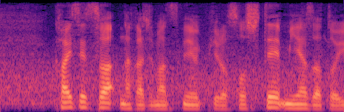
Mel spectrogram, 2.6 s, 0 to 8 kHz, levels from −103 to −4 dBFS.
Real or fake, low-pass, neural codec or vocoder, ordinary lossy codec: real; 7.2 kHz; none; none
